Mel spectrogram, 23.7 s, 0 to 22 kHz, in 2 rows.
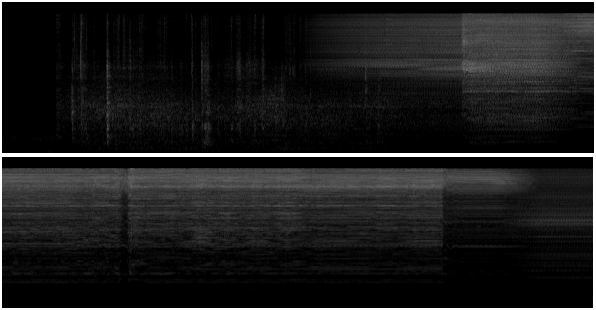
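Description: Grizzly 2x42 belt grinder grinding a steel wrench against its abrasive belt: a rough, hissing grind of metal on the belt. It starts faint with scattered clicks, swells to its loudest about nine seconds in, then holds steady.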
